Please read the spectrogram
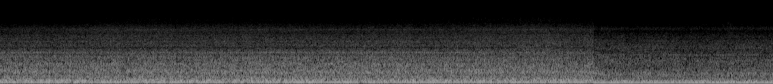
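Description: Heavy crawler crane's diesel engine running steadily under load during a lift: a constant low drone over a broad rumble. The drone steps slightly lower in pitch about six seconds in.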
